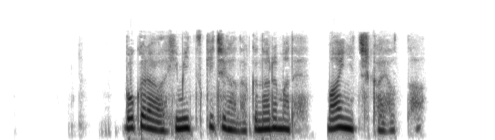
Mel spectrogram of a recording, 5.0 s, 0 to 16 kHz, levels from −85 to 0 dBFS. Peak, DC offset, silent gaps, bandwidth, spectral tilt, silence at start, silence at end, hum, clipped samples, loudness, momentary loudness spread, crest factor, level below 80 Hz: 0 dBFS; under 0.1%; 3.17-3.27 s; 7.4 kHz; -5.5 dB/octave; 1.25 s; 0.75 s; none; under 0.1%; -13 LUFS; 17 LU; 14 dB; -56 dBFS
